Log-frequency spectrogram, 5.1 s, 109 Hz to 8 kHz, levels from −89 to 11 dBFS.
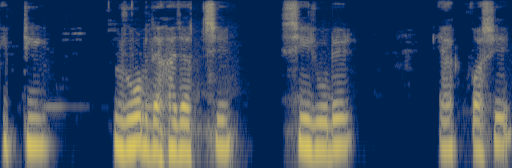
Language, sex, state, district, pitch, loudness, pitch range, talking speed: Bengali, male, West Bengal, North 24 Parganas, 195 Hz, -16 LUFS, 180-230 Hz, 115 wpm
